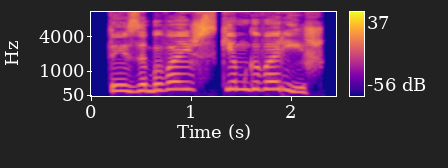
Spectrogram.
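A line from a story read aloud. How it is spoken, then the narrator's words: Uncertain, through gritted teeth. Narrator (Russian): процедил сквозь зубы, но процедил как-то неуверенно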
